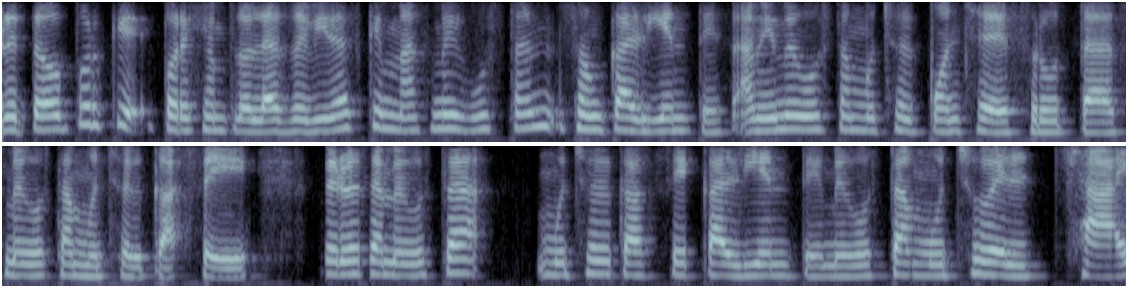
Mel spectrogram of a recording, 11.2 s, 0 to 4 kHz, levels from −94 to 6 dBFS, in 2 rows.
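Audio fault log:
6.84–7.48 s, repeated packet loss (robotic sound): five gaps in quick succession, the longest 22 ms, each patched by extending the preceding sound, so about 16% of the stretch is synthetic and the speech turns choppy and robotic.
8.26–8.30 s and 9.01–9.05 s, short concealed packet loss: about 20 ms missing each time, filled by continuing the previous sound and blending back in, which is heard as a brief smear or wobble.
10.15–11.20 s, scattered short gaps: roughly four isolated dropouts, the longest around 20 ms, each concealed by carrying the prior sound forward, which leaves small ticks and hiccups scattered through the speech.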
